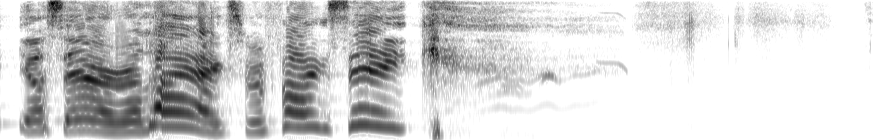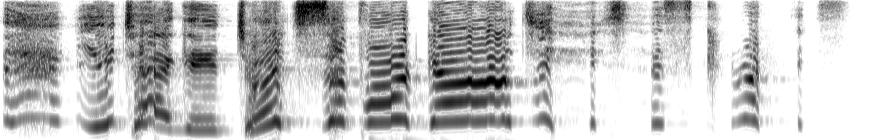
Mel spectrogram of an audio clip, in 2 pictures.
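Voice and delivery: very high, squealing through laughter; helpless laughing protest. Real, not acted. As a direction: plead in disbelief while cracking up. Cracking up at Sarah's post.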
